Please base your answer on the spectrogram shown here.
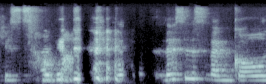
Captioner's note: laughs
